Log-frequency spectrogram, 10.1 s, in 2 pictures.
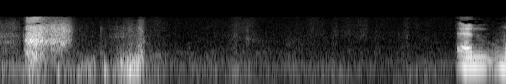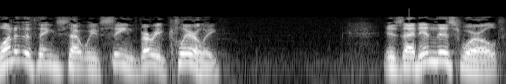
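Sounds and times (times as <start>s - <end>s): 
person blowing nose: 0.2s - 1.5s
speech: 4.6s - 7.3s, 8.9s - 10.1s.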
